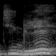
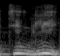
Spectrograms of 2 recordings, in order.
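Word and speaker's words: Tingley: Дело в том, что имя Тингли читается не Тинглей, а Тингли читается.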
